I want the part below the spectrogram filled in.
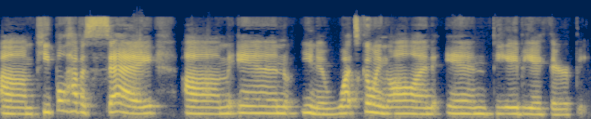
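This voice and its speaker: In an American accent, a woman speaks with a fairly high pitch and a bright, sharp tone. Her intonation is fairly even over a quiet background. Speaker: behavior analyst presenter. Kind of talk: lecture. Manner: fast.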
